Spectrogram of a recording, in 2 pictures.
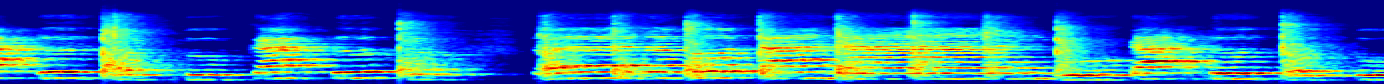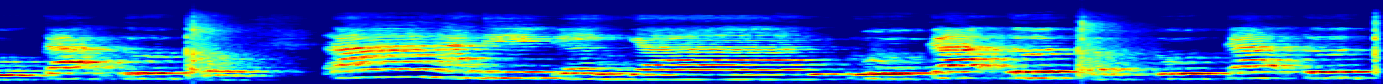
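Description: A group of women singing a children's action song together, with hand claps at intervals.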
